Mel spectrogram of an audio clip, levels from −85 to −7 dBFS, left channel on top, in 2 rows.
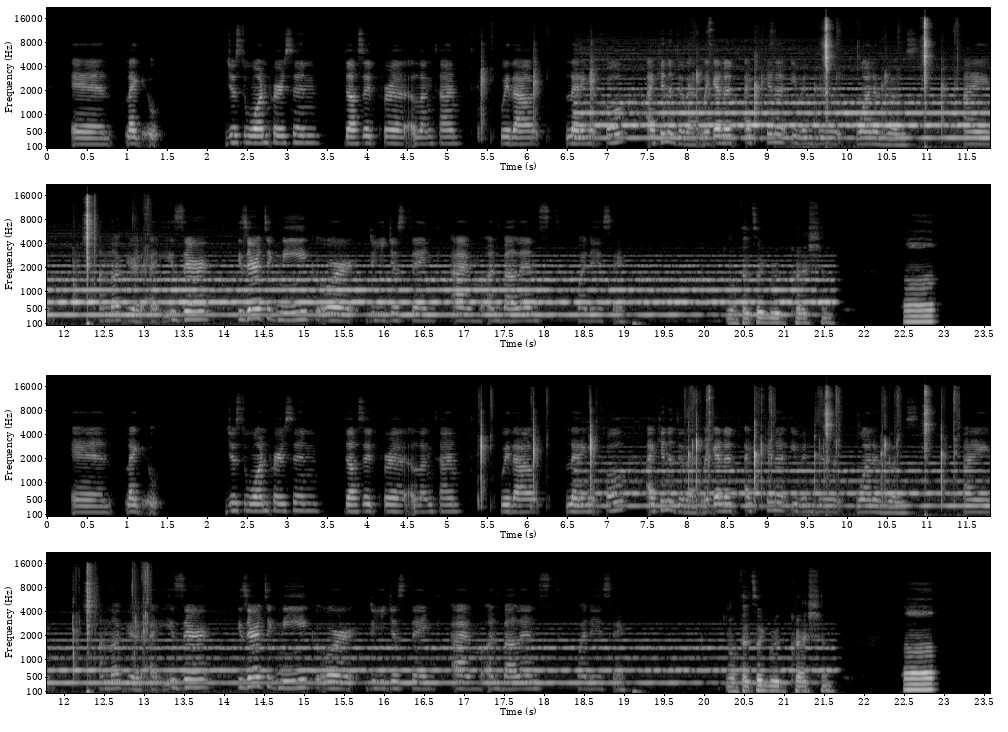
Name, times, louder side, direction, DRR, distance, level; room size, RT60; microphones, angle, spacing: voice 1, 0.3-1.4 2.2-3.4 3.7-5.2 5.7-6.2 6.5-10.9 11.5-11.9 12.4-13.9 14.2-18.0 18.4-19.0, left 2 dB, 15° left, 0.8 m, -40 dB
sound 1, 5.4-5.6 6.0-6.3 6.8-6.9 8.0-8.4 8.8-9.1 9.6-10.0 10.4-10.7 11.2-11.4 12.1-12.4 12.9-13.1, right 9 dB, 85° right, 0.6 m, -40 dB
sound 2, 6.6-21.7, left 7 dB, 90° left, 0.6 m, -37 dB
sound 3, 9.1-15.1, left 9 dB, 40° left, 0.5 m, -38 dB
voice 2, 20.3-21.6 22.5-22.9, right 4 dB, 25° right, 0.3 m, -35 dB
4.3 x 3.5 x 3.4 m
head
